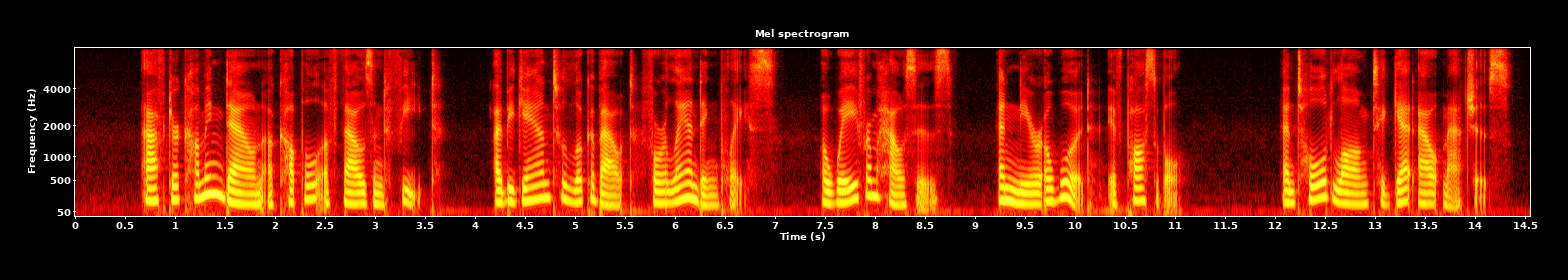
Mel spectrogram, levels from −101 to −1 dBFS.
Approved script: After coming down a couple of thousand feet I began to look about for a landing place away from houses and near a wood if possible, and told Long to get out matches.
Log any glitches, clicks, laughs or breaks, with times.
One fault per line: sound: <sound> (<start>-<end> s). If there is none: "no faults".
no faults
